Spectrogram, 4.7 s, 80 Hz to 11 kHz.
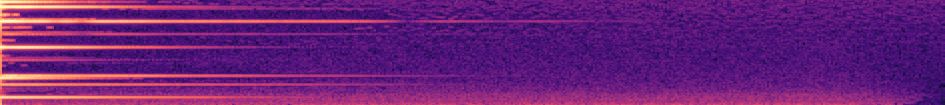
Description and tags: Softest wrench hit A#4
Recorded with DPA 4021.
A chrome wrench/spanner tuned to a A#4.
